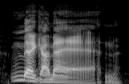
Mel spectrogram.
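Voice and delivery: slow, loud villain roar. Acted. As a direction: bellow his name like a villain. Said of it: "the evil genius roared".

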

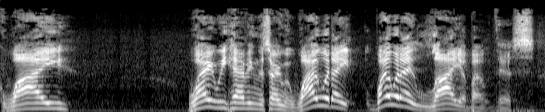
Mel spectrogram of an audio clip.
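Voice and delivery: venting disbelief at the argument; exasperated. Real, not acted. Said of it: "getting mad".

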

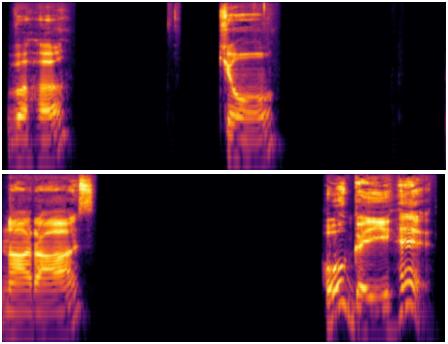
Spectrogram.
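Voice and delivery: slow, word by word with long pauses; slowly. Shown as a demonstration. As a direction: leave a gap after each chunk for repeating. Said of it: "I'll say it again slowly".

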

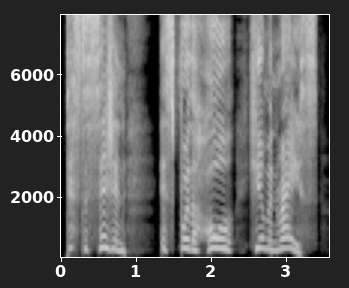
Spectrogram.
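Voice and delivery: urgent, imploring argument; pleading. A narrator's reading. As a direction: plead with a friend to understand. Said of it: "Cassie pleaded".

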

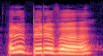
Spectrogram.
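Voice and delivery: words stretched by a yawn. Real, not acted. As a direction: talk through a big yawn. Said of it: "I'm yawning".

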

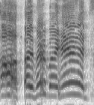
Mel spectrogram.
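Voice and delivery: high, loud, drawn-out wail; mock pained cry. Friend acting out a hurt film hero for laughs, mock pained cry.

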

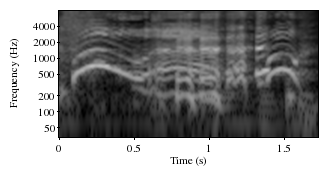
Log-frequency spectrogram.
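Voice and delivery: high loud woo through laughter; excited whoop. Real, not acted. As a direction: whoop it out with delight. Cheering the joke amid laughter.

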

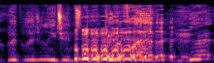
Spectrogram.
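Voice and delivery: slow, high, stiff pledge recital with a laugh; mock reading voice. Shown as a demonstration. Host imitates reading the pledge over the intercom, stiff. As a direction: recite it like a nervous kid on the intercom. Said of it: "I was like".

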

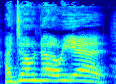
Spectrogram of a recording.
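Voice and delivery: high, stretched mock scream; imitating a high-pitched flustered holler; retold scream. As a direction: yell back in a panic, held down in volume. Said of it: "And I just screamed".

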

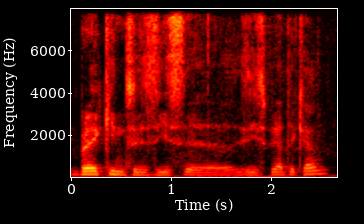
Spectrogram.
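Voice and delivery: put-on French accent. Swiss guard at the door.

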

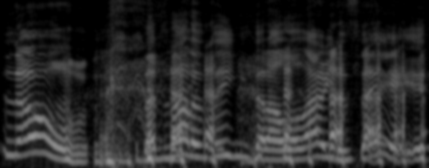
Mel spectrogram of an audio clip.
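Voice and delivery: high, loud, laughing refusal; laughing protest. Real, not acted. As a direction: object through real laughter. Cracking up at co-host's phrase.

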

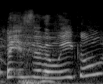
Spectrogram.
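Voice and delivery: high, squeaky laughing question. Real, not acted. Friend answering that it's illegal, high and laughing. Laughing reply to legality remark.

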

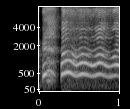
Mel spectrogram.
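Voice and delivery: put-on high, teary little-kid wail; mock crying child; imitated child's wail. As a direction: wail like a sobbing six-year-old.

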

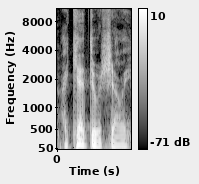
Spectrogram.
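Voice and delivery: quiet, flat refusal. Retold or imitated. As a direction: deliver it low and cold. Quoting Williamson's line.

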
